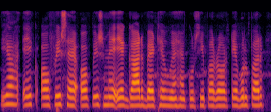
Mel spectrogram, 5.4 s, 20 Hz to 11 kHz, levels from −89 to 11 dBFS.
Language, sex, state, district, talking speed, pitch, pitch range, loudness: Hindi, female, Jharkhand, Garhwa, 175 wpm, 225 Hz, 220-235 Hz, -19 LUFS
